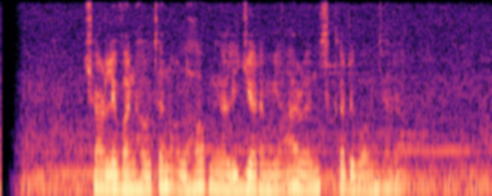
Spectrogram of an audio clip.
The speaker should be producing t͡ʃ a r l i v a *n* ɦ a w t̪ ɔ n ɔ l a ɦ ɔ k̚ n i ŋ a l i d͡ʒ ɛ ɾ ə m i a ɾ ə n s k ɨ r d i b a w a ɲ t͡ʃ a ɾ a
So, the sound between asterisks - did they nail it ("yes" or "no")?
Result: yes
